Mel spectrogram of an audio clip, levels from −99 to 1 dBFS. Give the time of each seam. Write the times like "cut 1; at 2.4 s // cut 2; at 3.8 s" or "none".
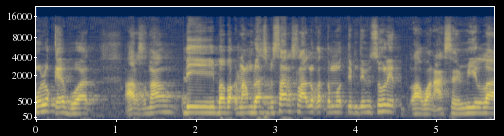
cut 1; at 1.8 s // cut 2; at 4.6 s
